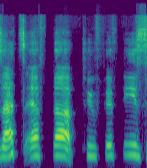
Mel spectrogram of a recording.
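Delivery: ordinary delivery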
